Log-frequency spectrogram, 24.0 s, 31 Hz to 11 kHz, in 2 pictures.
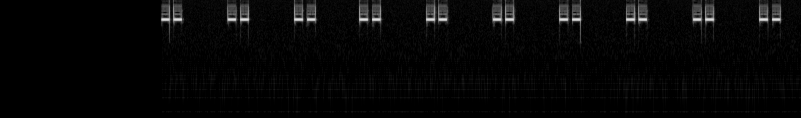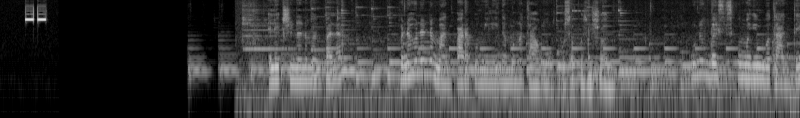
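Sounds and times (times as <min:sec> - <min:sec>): phone alarm beeping: 0:02.4 - 0:02.8, 0:03.4 - 0:03.8, 0:04.4 - 0:04.8, 0:05.4 - 0:05.7, 0:06.4 - 0:06.7, 0:07.4 - 0:07.8, 0:08.4 - 0:08.7, 0:09.4 - 0:09.7, 0:10.4 - 0:10.8, 0:11.4 - 0:11.7, 0:12.4 - 0:12.8.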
